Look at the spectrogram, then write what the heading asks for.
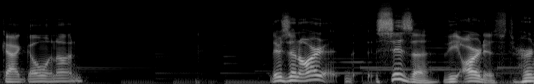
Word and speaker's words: SZA: Anyway, it's pronounced SZA, but she doesn't, this is, I hate to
